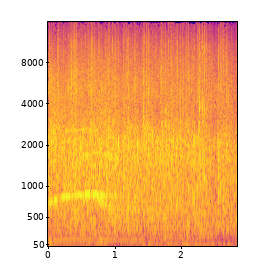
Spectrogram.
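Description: An audience on the Red Barn stage applauds as a singer is welcomed for a live music set, giving a dense, steady wash of clapping that stays loud throughout and eases very slightly toward the end.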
